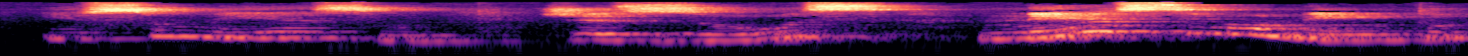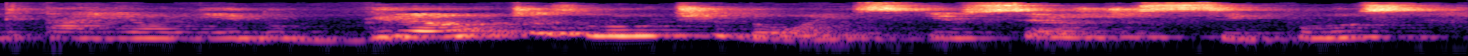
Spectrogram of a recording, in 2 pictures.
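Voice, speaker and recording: A woman who teaches at a children's church service. She tells a Bible story in a sing-song, coaxing way and keeps asking the children questions. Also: sits high. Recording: very echoey room.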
